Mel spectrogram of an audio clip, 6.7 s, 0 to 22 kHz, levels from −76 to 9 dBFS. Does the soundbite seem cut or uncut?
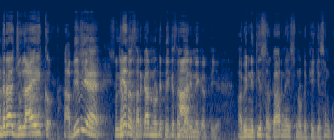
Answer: cut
